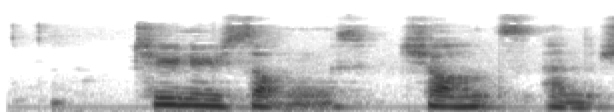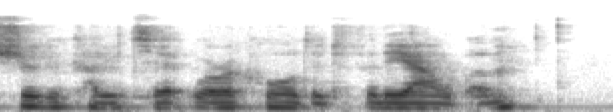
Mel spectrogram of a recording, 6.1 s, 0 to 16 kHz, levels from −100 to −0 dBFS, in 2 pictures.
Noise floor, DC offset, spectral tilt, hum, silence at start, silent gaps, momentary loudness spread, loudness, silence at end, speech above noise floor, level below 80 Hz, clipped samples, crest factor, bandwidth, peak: -55 dBFS; under 0.1%; -5.5 dB/octave; none; 0.25 s; none; 11 LU; -29 LUFS; 0.4 s; 26 dB; -60 dBFS; under 0.1%; 18 dB; 9.8 kHz; -12 dBFS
